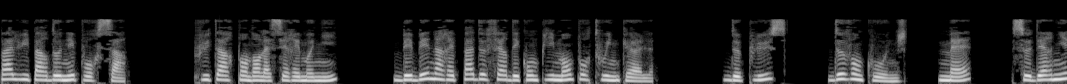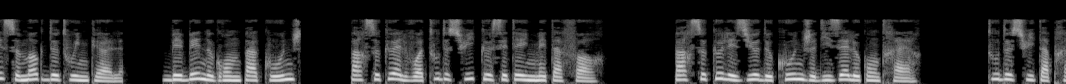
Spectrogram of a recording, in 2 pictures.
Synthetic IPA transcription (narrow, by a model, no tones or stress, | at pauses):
palɥipaʁd̪ɔnepuʁsa | plyt̪aʁpɑ̃d̪ɑ̃laseʁemɔni | bebenaʁɛt̪̚pad̪əfɛʁd̪ekɔ̃plimɑ̃puʁt̪wiŋkœl | d̪əplys | d̪əvɑ̃kunʒ | mɛ | səd̪ɛʁnjesəmɔkd̪ət̪wiŋkəl | bebenəɡʁɔ̃d̪pakunʒ | paʁsəkəɛlvwat̪ud̪əsɥit̪̚kəset̪ɛynmet̪afɔʁ | paʁsəkəlezjød̪əkʰunʒd̪izɛləkɔ̃t̪χɛʁ | t̪ud̪əsɥit̪apχɛ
